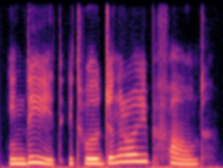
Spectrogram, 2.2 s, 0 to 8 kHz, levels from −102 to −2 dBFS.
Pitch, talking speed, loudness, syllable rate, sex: 255 Hz, 160 wpm, -16 LUFS, 5.3 syllables/s, female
